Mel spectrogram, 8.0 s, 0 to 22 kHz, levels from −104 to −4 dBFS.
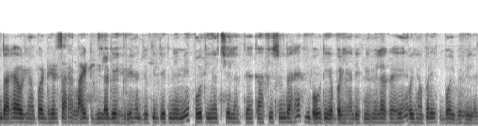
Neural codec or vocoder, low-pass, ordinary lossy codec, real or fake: vocoder, 44.1 kHz, 80 mel bands, Vocos; 7.2 kHz; Opus, 64 kbps; fake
